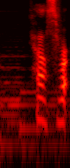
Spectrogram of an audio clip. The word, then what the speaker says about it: Calcifer: He's saying it right. Okay. Yeah, because I don't know why it reminds me of Lucifer.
